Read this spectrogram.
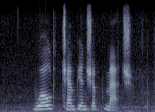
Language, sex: English, female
